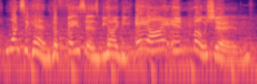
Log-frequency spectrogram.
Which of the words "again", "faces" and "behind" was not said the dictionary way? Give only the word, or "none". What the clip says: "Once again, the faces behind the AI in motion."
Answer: none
